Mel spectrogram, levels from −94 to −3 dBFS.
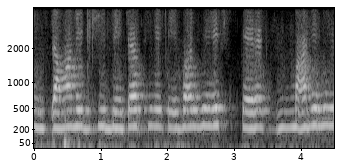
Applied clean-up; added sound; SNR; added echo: neural separator model SepFormer DNS4.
